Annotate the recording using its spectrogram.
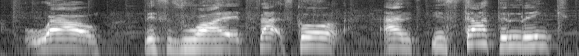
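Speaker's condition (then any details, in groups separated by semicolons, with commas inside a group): Cerebral palsy; from birth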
